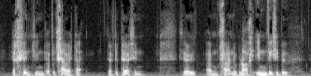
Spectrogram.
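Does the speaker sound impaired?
Yes: profoundly deaf; congenital profound deafness, born profoundly deaf.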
